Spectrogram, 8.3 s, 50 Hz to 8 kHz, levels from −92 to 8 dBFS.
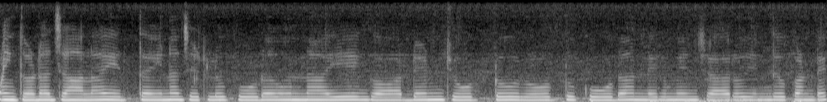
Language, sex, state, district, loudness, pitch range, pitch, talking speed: Telugu, female, Andhra Pradesh, Chittoor, -14 LUFS, 245-255 Hz, 250 Hz, 85 wpm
